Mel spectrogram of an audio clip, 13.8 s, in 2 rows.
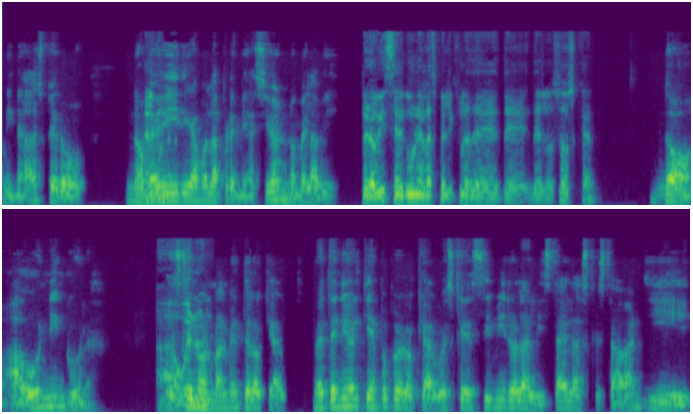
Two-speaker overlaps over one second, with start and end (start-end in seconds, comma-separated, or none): none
